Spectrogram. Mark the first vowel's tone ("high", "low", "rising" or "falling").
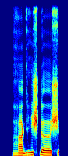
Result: low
